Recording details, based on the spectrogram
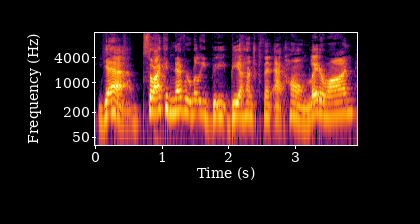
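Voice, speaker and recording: Casting: young adult American vlogger, bright forceful voice in a middle register, slangy confessional chat, candid and emphatic. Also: mid-range voice, animated, normal speed. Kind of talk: casual confessional vlog chat to followers.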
